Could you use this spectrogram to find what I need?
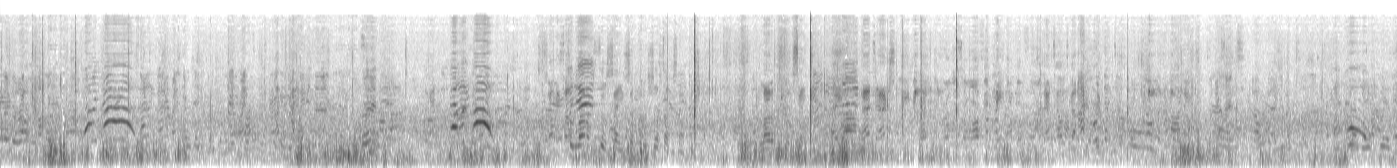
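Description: Young women shout and cheer loudly across an open field.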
